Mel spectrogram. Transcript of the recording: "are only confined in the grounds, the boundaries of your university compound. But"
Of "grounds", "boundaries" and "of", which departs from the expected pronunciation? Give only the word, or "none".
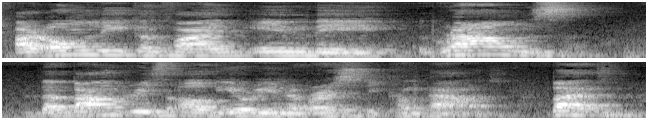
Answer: none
